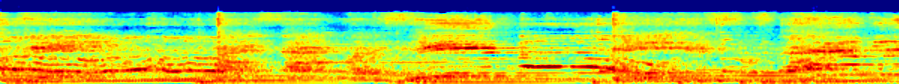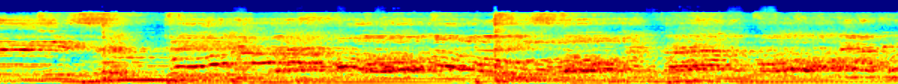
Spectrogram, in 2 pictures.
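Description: Gospel choir music playing, with voices singing over a steady accompaniment.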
